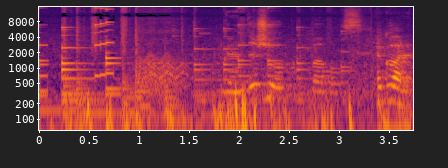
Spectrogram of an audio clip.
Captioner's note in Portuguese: sons do jogo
